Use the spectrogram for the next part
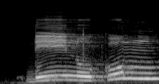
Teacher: dibaca mad asli panjangnya dua harokat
